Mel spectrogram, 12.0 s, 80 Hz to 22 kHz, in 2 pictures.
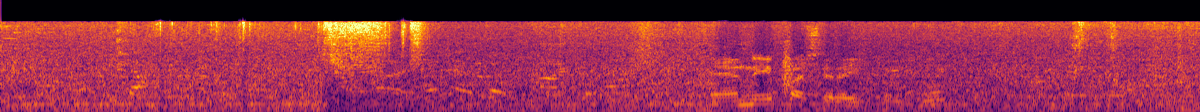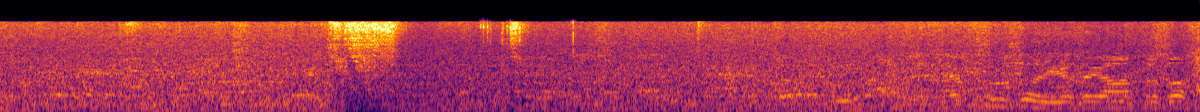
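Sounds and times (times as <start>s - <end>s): machinery and ventilation hiss: 0.0s - 12.0s.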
